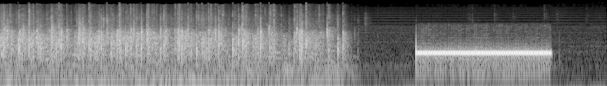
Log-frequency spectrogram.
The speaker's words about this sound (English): You're gonna win the prize. You get some applause.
